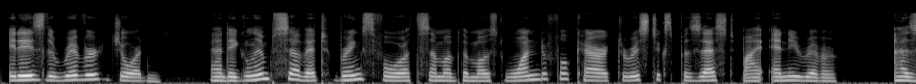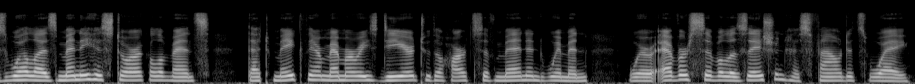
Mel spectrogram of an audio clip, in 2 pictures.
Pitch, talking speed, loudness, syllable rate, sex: 185 Hz, 150 wpm, -20 LUFS, 4.6 syllables/s, female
